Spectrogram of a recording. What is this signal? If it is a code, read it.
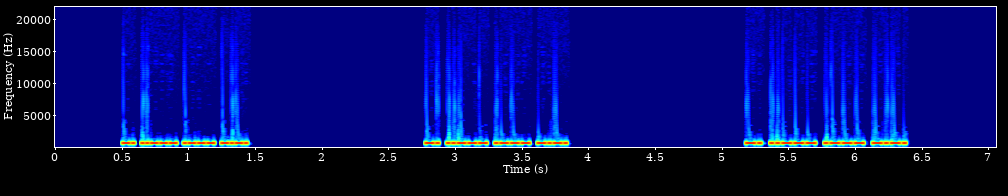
Morse code, heard as a keyed tone, about 59 wpm, 700 Hz. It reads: N2JC N2JC N2JC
